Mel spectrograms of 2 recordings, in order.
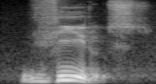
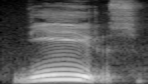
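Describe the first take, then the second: First: Said in the usual way. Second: VÍrus, first syllable higher and stretched; stress on penultimate. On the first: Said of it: "é pronunciada com mais força". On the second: Shown as a demonstration. Teacher showing the strong syllable, vírus stressed on "ví". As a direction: lift and lengthen the "ví" of vírus. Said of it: "É pronunciado com mais força".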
